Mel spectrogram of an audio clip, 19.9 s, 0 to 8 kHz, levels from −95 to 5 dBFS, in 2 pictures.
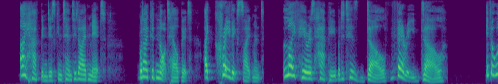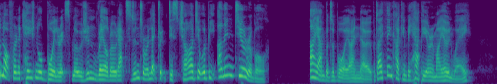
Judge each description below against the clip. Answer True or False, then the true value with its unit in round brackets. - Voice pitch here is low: False (180 Hz)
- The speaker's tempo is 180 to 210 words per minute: True (195 wpm)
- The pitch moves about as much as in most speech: False (8.2 semitones)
